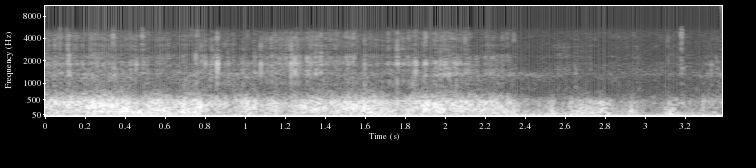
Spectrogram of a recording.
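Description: Wind rumbles loudly against the microphone.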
